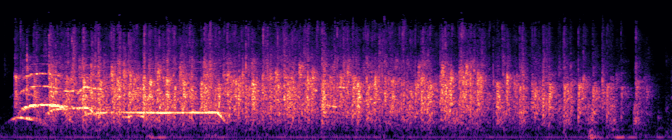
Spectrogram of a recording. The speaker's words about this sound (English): Please applaud now.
